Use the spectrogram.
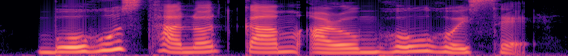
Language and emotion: Assamese, neutral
